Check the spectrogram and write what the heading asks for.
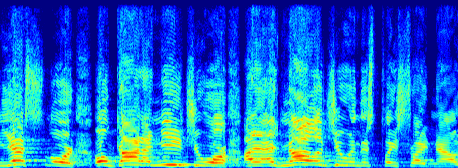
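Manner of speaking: loud, high praying out; a worshipper crying out to God, loud and high; fervent prayer cry. Acted.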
